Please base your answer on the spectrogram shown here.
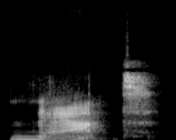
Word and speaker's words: gnat: The word gnat, we underline the combination and we cross off the silent letter. Which letter is silent here? The G. Very good.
